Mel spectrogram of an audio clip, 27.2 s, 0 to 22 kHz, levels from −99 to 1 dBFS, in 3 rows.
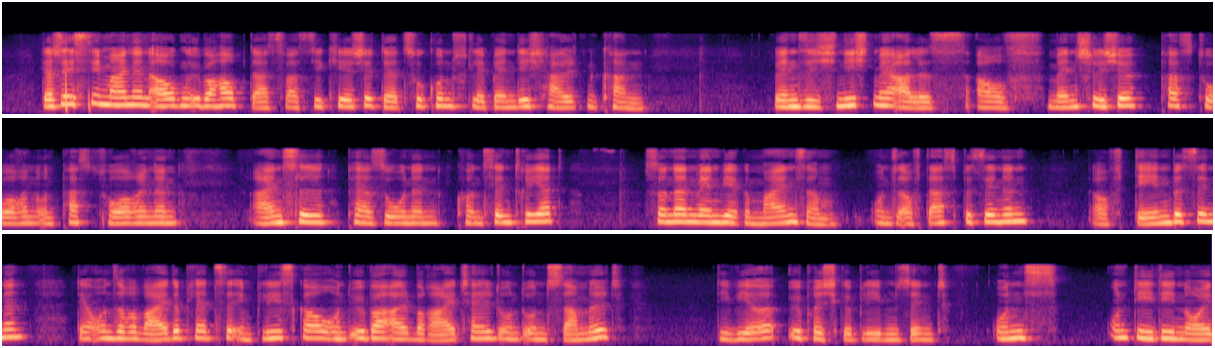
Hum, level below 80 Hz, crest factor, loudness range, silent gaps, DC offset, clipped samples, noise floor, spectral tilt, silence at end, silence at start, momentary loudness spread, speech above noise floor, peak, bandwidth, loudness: none; -74 dBFS; 20 dB; 3 LU; none; under 0.1%; under 0.1%; -64 dBFS; -5 dB/octave; 0 s; 0.3 s; 11 LU; 44 dB; -2 dBFS; 8.2 kHz; -20 LUFS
